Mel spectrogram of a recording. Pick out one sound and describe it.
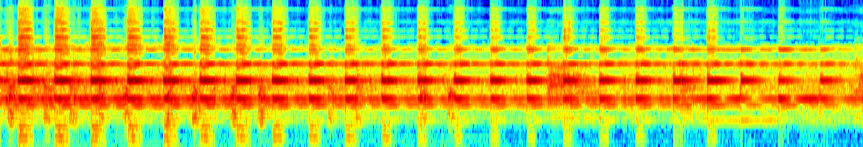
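An HO scale model steam locomotive's sound unit chuffs, slowing to a stop.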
